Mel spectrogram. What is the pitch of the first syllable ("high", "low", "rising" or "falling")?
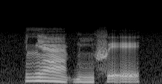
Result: falling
